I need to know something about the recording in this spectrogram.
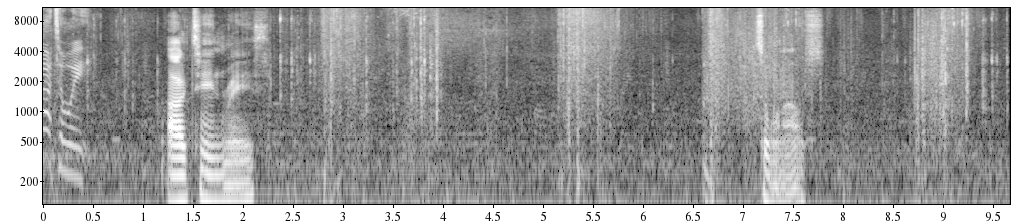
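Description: Quick footsteps patter on grass and pavement.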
